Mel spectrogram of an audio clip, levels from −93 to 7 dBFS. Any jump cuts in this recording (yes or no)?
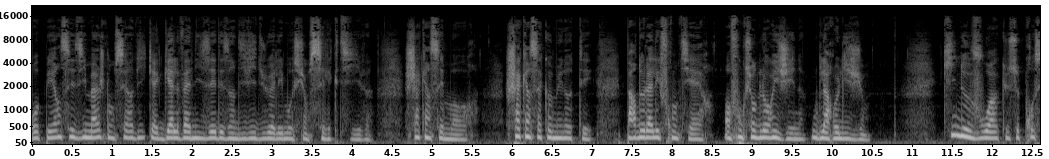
no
